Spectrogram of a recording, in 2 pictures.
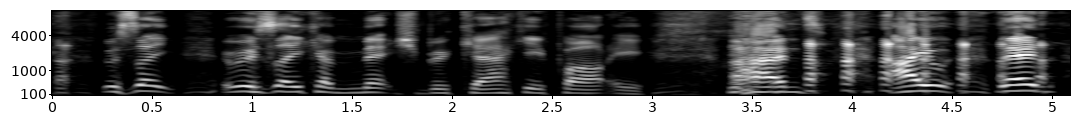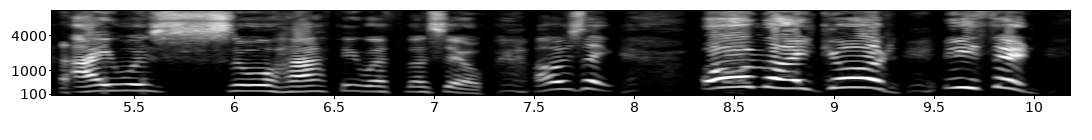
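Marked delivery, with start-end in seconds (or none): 8.3-10.0 put-on shouting, much higher, louder. Retelling spraying Ethan on a wave and shouting at him, retelling a shout. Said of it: "I'm shouting at him".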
